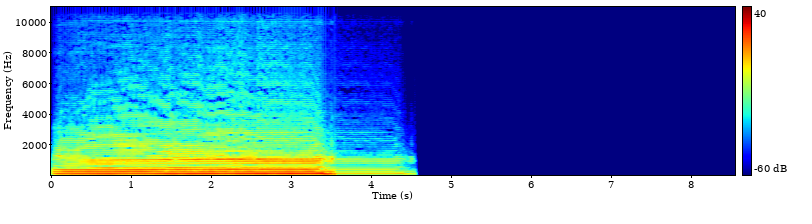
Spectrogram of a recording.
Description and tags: Virtual recreation of a long distant steamboat horn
